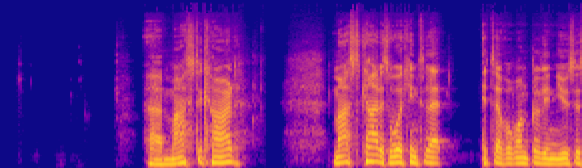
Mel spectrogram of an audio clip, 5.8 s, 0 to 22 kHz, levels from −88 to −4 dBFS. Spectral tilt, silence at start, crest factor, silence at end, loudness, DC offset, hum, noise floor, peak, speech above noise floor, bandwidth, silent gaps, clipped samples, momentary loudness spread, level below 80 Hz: -5.5 dB/octave; 1.45 s; 16 dB; 0 s; -15 LUFS; under 0.1%; none; -72 dBFS; -2 dBFS; 58 dB; 15.5 kHz; none; under 0.1%; 12 LU; -52 dBFS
